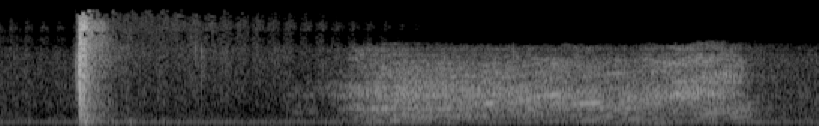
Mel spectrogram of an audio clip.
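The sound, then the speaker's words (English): A car door slams once, then after a short pause an engine rumbles up and the car pulls away, its steady motor noise lasting a few seconds before cutting off. “Come along, bring your bag. The car's right here.”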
